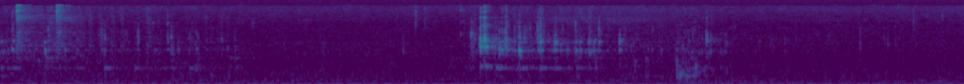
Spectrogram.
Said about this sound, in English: On Friday, hang on a second, everybody. Let me take a sip of my vitamin water. Hang on.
